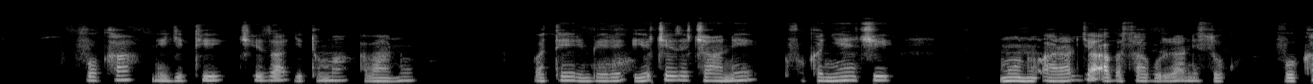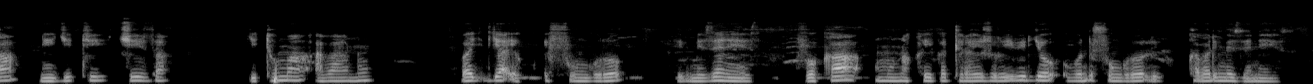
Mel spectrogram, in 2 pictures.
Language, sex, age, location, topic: Kinyarwanda, female, 50+, Musanze, agriculture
